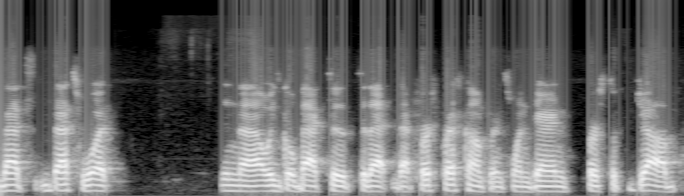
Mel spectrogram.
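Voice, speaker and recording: A man co-hosting a casual sports podcast, halting and restarting his phrases as he talks. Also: fairly low pitch, no echo. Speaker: podcast co-host. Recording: dry, thin phone-like audio.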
